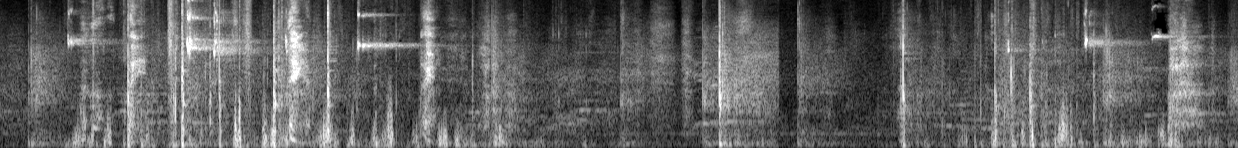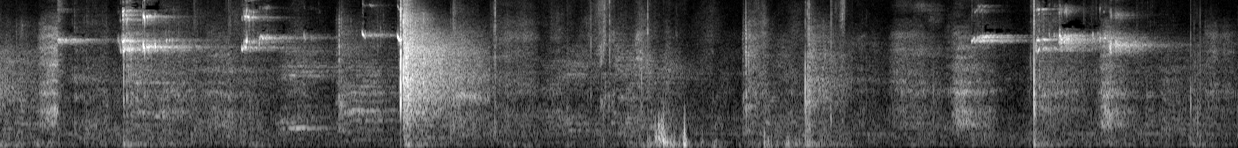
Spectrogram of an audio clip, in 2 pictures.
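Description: A basketball being dribbled on a hardwood gym floor, with a fast run of bounces in the first few seconds and more scattered bounces later, during one-on-one play. Basketball sneakers squeak briefly on the court several times as the players cut and defend.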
